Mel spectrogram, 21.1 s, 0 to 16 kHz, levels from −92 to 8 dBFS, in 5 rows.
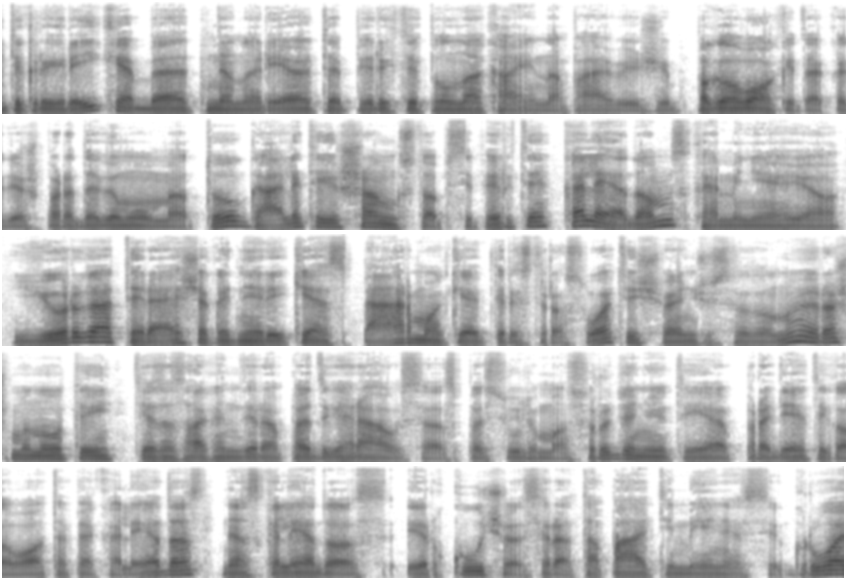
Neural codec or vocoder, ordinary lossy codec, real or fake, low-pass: none; AAC, 48 kbps; real; 14.4 kHz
